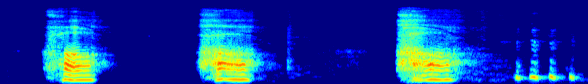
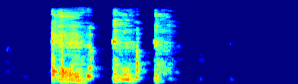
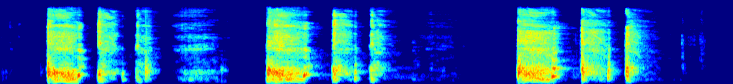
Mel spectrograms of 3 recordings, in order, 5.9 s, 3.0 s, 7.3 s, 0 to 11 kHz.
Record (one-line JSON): {"exhalation_length": "5.9 s", "exhalation_amplitude": 22569, "exhalation_signal_mean_std_ratio": 0.39, "cough_length": "3.0 s", "cough_amplitude": 24603, "cough_signal_mean_std_ratio": 0.37, "three_cough_length": "7.3 s", "three_cough_amplitude": 25268, "three_cough_signal_mean_std_ratio": 0.39, "survey_phase": "beta (2021-08-13 to 2022-03-07)", "age": "45-64", "gender": "Female", "wearing_mask": "No", "symptom_cough_any": true, "symptom_new_continuous_cough": true, "symptom_runny_or_blocked_nose": true, "symptom_shortness_of_breath": true, "symptom_sore_throat": true, "symptom_fatigue": true, "symptom_fever_high_temperature": true, "symptom_headache": true, "symptom_onset": "4 days", "smoker_status": "Never smoked", "respiratory_condition_asthma": false, "respiratory_condition_other": false, "recruitment_source": "Test and Trace", "submission_delay": "2 days", "covid_test_result": "Positive", "covid_test_method": "ePCR"}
